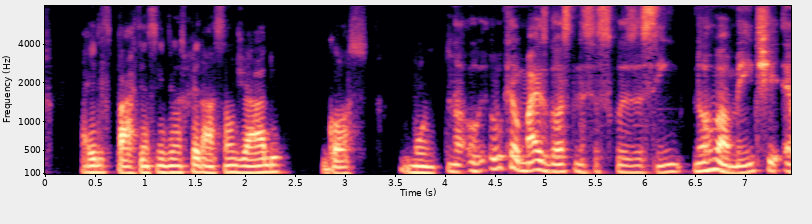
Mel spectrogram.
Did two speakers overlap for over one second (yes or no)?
no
